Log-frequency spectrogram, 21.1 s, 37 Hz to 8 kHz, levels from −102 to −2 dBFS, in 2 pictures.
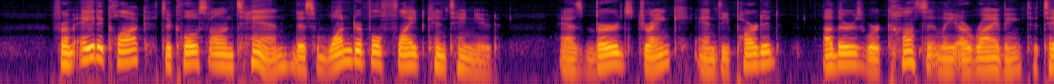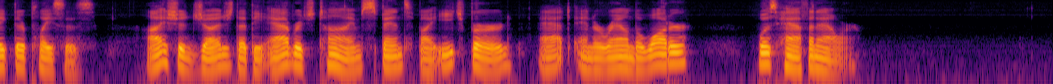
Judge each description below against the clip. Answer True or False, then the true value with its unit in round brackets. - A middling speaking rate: False (125 wpm)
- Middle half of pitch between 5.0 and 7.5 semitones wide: True (5.4 semitones)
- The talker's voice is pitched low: True (115 Hz)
